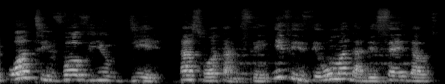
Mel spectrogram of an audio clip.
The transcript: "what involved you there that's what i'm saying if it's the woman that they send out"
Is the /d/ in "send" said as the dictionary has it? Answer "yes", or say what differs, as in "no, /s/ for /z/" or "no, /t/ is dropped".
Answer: yes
